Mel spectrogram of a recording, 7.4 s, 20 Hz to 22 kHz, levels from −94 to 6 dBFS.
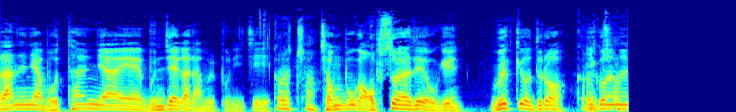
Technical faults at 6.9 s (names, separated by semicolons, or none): cut-off end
